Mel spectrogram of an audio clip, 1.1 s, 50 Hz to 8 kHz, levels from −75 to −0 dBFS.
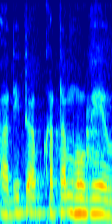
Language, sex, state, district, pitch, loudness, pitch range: Hindi, male, Uttar Pradesh, Hamirpur, 155 Hz, -28 LUFS, 150-160 Hz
